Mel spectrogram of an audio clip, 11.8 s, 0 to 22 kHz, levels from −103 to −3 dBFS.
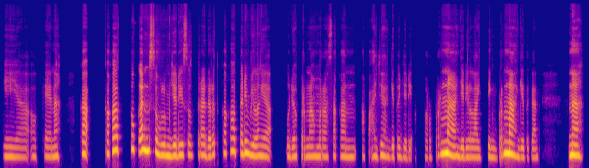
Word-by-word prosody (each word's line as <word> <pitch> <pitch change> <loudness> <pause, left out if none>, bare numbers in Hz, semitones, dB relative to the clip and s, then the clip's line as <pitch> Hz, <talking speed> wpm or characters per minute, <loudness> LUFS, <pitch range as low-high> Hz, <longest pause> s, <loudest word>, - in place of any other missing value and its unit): Iya, 190 -2 -10
oke, 195 +1 -16
nah, 200 -2 -6 0.4
Kak, 250 -2 +1 0.3
Kakak 305 +5 +2 0.2
tuh, 340 -1 -2
kan, 310 +2 +7
sebelum 235 -8 +1
jadi 215 +2 +1
sutradara 225 -1 -7
tuh, - - -41
Kakak 280 +3 -4
tadi 265 -1 +1
bilang 215 -2 -1
ya, 195 -4 -7 0.2
udah 195 -1 -8
pernah 200 0 -9
merasakan 195 -1 -9
apa 190 -1 -20
aja, 200 +2 -6
gitu, 195 +1 -11
jadi 175 -1 -14
aktor 180 -1 -24
pernah, 235 +1 +6
jadi 185 -2 -5
lighting 180 0 -10
pernah, 235 +3 +6
gitu 180 -1 -10
kan. 175 0 -13 0.6
Nah, 220 -3 +6
205 Hz, 155 wpm, -23 LUFS, 190-235 Hz, 0.6 s, kan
